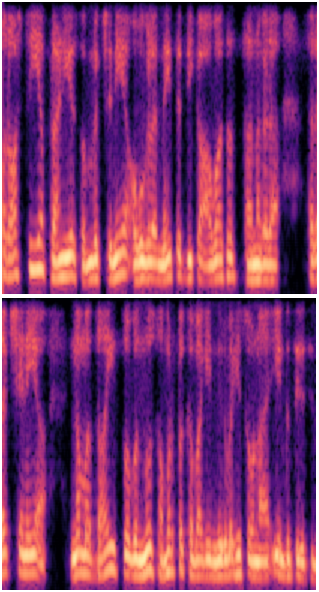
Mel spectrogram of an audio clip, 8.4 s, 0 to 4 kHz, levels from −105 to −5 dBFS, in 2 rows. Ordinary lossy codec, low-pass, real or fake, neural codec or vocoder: Opus, 24 kbps; 3.6 kHz; fake; codec, 24 kHz, 0.9 kbps, DualCodec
